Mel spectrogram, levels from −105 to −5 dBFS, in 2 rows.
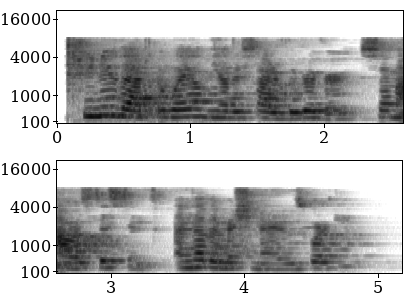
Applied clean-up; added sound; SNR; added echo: classical method WPE with log-MMSE.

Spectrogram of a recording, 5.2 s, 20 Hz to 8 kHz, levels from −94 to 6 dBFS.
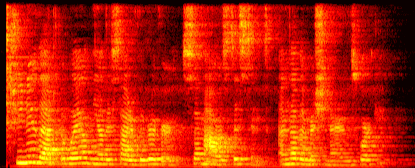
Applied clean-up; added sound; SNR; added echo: none; Cutlery, silverware; 13 dB; reverberation time 0.9 s.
